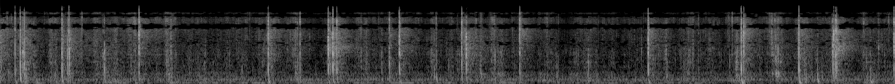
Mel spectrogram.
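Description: A clear, air-filled plastic bubble wrap sheet is held in both hands while the fingers pinch and pop the bubbles. About eighteen sharp, bright pops snap out at irregular intervals, each dying away almost instantly over a faint, steady crinkling of the plastic.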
